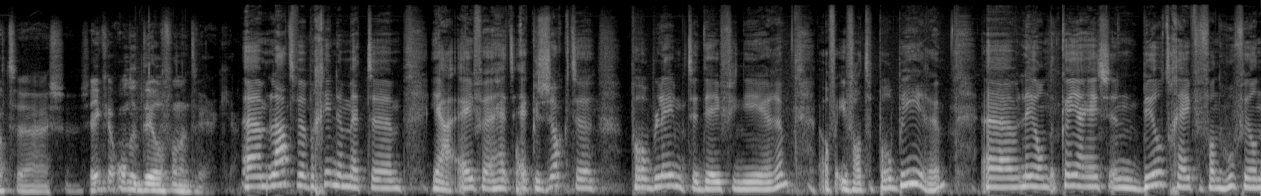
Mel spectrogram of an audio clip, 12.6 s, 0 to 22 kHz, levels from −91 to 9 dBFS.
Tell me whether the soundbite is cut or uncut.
uncut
